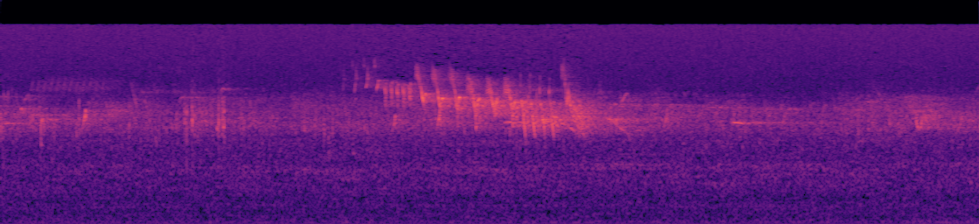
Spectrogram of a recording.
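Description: Small songbirds singing in the forest: scattered high chirps throughout, and one louder song of quick repeated notes falling in pitch, from about three and a half to six seconds in.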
